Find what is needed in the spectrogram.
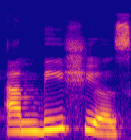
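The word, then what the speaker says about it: ambitious: show के रूप में पढ़ते हैं जैसे कि स्पेलिंग है इसको पढेंगे एंबिशियस क्या पढेंगे एंबिशियस तो यहां पर जो यह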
